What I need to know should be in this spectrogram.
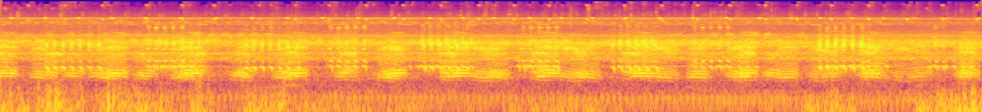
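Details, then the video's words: Frogs calling in a dense chorus, nasal bleating notes made of rapid pulses, repeating about once a second and overlapping one another, over a steady high-pitched hiss. "Frog Sounds"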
